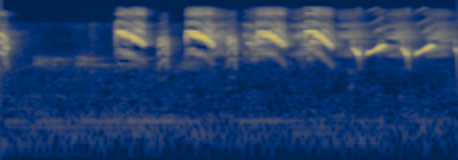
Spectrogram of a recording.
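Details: A small kept tailorbird (wambi) sings a rolling song: a rapid run of high, thin chirps and sliding whistles, partly rolling, over a faint low indoor hum.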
